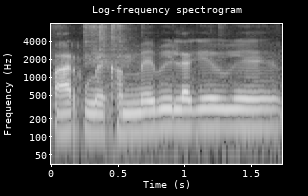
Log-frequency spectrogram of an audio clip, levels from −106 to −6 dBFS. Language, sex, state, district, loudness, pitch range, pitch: Hindi, male, Bihar, Araria, -24 LUFS, 125-145 Hz, 145 Hz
